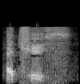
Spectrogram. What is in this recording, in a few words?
goodbye, lowsaxon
